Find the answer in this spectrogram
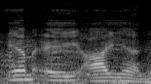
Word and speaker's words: Main: Now, Frankfurt's situated on the river, and it is, we spell it M-A-I-N, Maine, but it's pronounced Main, the Main River, and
